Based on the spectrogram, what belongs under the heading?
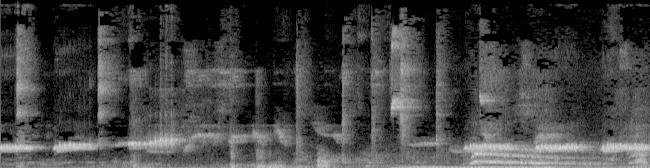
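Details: Clear, steady whistled notes from a white-rumped shama, repeated in short bursts with brief rapid trills and clicks between them, over a low rumbling background.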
